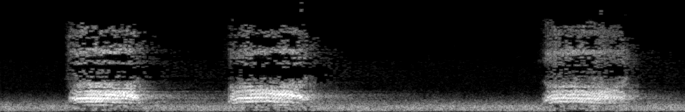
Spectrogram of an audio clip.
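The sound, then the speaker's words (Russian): A crow cawing: three harsh, drawn-out caws, the first two close together and the third after a pause, loud over a low, constant background rumble. “Ворона кричит. Снег пойдет.”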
